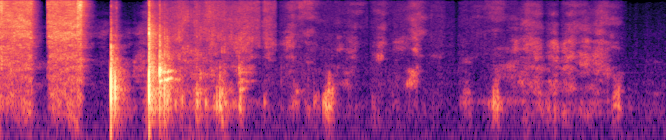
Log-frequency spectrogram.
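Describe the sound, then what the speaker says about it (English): Brake cleaner is sprayed onto new factory-coated brake rotors in short, loud hissing bursts, followed by quieter rubbing and scattered faint handling noises. "we're going to spray them with some brake cleaner to remove some of the coating that comes from the factory"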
